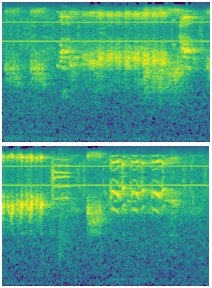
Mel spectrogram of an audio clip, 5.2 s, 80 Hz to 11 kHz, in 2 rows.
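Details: Great reed warbler at Galacho de Juslibol in May 2008 gives harsh, grating, chattering phrases in short bursts over several seconds, with a thin steady high hiss behind.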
